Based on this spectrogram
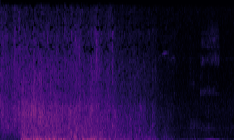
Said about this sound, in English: It's not even raining outside. I know, huh? It's not rain. It's just thunder.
